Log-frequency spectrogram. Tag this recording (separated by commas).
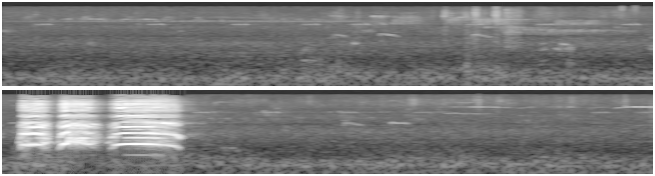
chicken crowing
